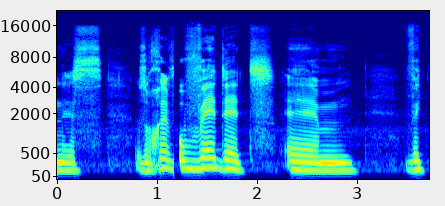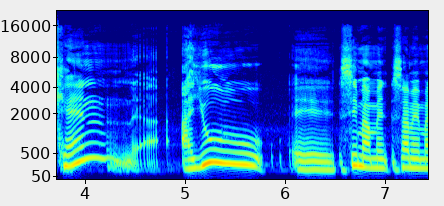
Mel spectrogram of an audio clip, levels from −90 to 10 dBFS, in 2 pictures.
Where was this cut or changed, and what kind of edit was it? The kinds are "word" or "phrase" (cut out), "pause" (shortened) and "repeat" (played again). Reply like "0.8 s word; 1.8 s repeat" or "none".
1.2 s phrase; 2.2 s pause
